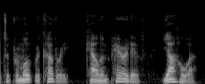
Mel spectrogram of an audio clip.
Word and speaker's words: Yahowah: Cal imperative Yahwa Yahwa the proper pronunciation of the name of Eloha God as directed in his Torah teaching regarding his high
